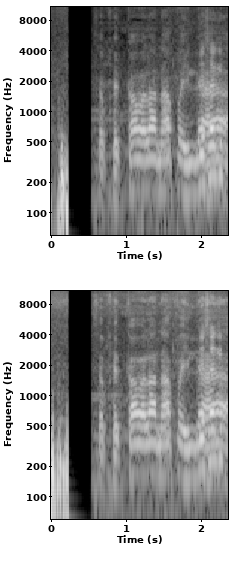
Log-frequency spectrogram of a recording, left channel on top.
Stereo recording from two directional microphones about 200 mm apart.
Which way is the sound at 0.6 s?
45° right (ahead or behind).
